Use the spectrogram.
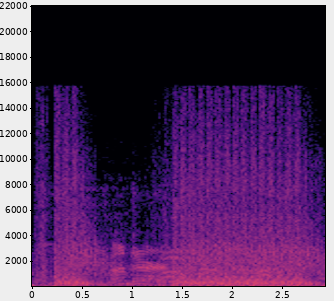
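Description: Continuous automatic gunfire from the zombie shooter game Left 4 Dead 2 during a modded campaign, a dense rattling barrage that runs almost unbroken at steady loudness, with game voices faintly under it.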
